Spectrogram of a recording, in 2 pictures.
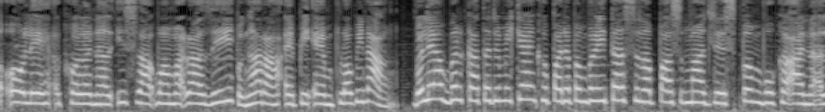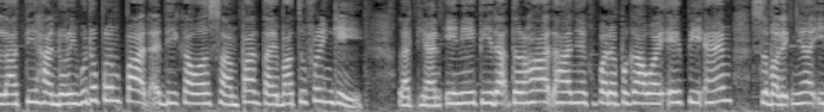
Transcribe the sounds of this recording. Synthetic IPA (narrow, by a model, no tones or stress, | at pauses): ʔolɛhkolonɛlisak̚moamat̪̚razipəŋaɾahʔapiʔɛmplopinaŋbəliawbərkat̪adəmikiankəpadapəmbəɾit̪asələpasmãd͡ʒlɪspəmbukaʔanlat̪iɦanduəɾibuduəplulmpat̪̚dikawasanpant̪ajbat̪ufɾəŋɡi | lat̪iɦaninit̪idaʔ̚t̪ərɦat̪̚haɲãkəpadapəɡawajʔepiʔɛmsəbalik̚ɲãʔ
